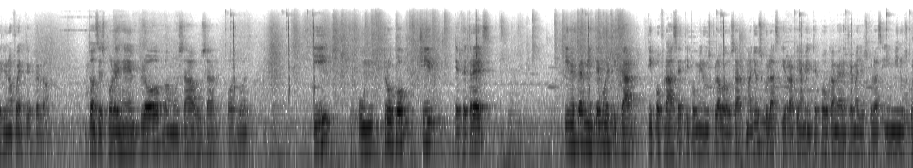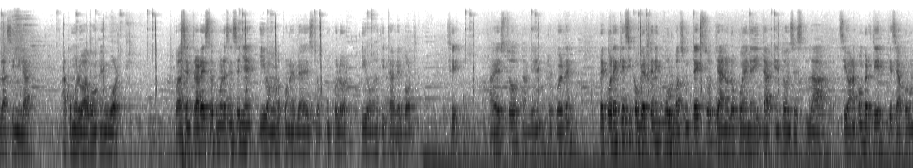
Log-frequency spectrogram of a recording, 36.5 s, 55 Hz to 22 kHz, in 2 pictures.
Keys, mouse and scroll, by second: 1.4-2.2 scroll, 2.5-3.9 scroll, 4.8 click, 5.9 click, 6.5 click, 6.9 ctrl+a, 9.4 F3, 12.0 click, 14.6 click, 16.3 click, 18.0 click, 18.5 click, 20.0 shift+click, 20.1 shift+click, 20.9 click, 21.5 shift+click, 22.1 c, 23.4 click, 23.9 click, 24.9 click, 25.1 shift+click, 25.9 right click, 26.5-27.3 scroll, 27.9 click, 29.2 click, 29.8-30.4 scroll, 31.2 click, 31.4 click, 33.4 click, 33.9 click, 34.4-34.8 scroll, 35.5 scroll.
